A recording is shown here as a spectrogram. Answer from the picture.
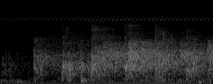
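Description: Light audience applause, many scattered hand claps, starting about a third of a second in.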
